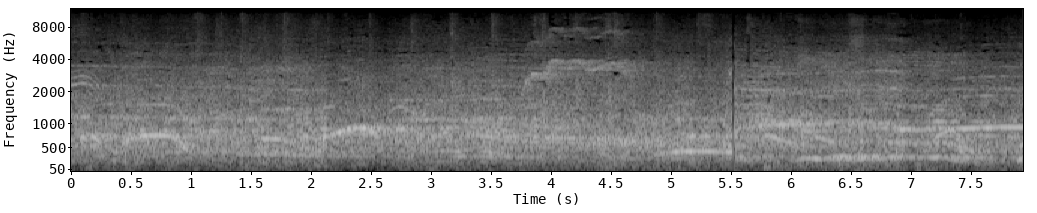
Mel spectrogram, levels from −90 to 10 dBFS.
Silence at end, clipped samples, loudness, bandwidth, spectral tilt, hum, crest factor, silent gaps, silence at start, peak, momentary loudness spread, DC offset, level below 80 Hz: 0 s; under 0.1%; -22 LUFS; 11 kHz; -4 dB/octave; none; 14 dB; none; 0 s; -8 dBFS; 3 LU; under 0.1%; -58 dBFS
